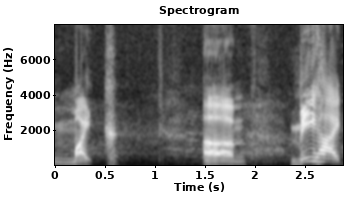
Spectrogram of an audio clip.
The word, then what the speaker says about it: Csikszentmihalyi: name and he said call me Mike me hi csikszentmihalyi is talking here about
